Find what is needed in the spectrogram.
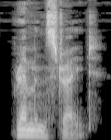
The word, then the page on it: remonstrate: Australian English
